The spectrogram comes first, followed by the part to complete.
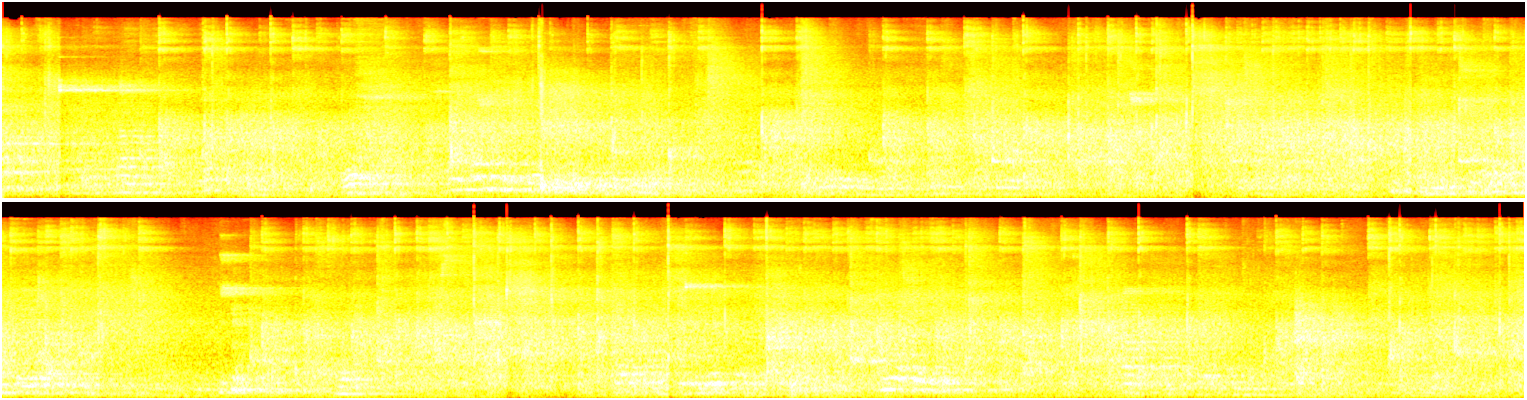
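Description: Table tennis ball clicking against paddles and the table in repeated rallies, with people talking in the background.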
